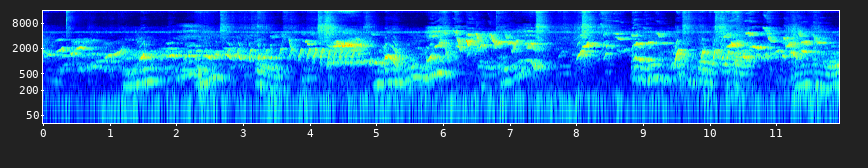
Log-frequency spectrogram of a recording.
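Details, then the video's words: Young white-rumped shama of the Medan type, aged 2.5, from parents with a ring, learning to sing. It gives varied clear whistled phrases, trills and short chirpy notes in an irregular sequence with brief pauses. "Trotol Murai Usia 2,5 Belajar bunyi"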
